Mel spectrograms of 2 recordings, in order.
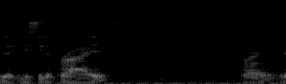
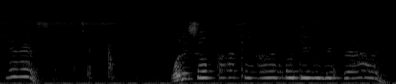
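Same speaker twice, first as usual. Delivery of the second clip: much higher, fed-up outburst; exasperated partner. Retold or imitated. Partner fed up about never getting flowers, high exasperation. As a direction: throw up your hands at how simple it is.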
